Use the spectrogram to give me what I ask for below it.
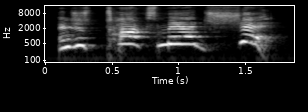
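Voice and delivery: high, slow, punched-out outrage; exasperated rant. Real, not acted. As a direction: hammer each word, high and incredulous. Exasperated rant about Putin.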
